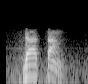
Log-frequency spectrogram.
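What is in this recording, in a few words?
"datang", Indonesian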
